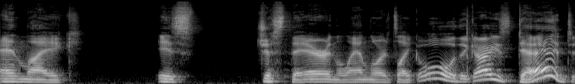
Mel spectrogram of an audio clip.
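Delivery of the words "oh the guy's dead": put-on Irish accent, slow and high. Retelling a movie scene, the speaker voices the landlord: put-on Irish accent. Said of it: "That was like an Irish accent you just did".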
